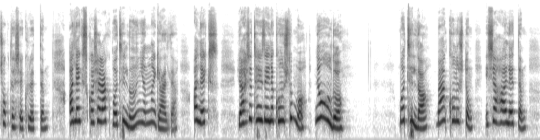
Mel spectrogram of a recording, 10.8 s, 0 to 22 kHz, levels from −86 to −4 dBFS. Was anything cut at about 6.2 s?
yes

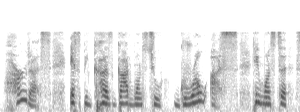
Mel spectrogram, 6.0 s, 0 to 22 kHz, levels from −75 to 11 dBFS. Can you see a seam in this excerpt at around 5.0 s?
yes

